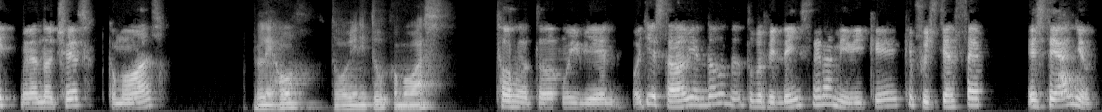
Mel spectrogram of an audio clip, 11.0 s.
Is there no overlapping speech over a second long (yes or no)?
yes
